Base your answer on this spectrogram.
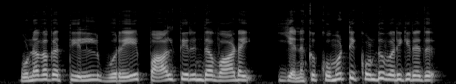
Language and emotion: Tamil, disgusted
